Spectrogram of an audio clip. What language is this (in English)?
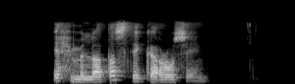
Kabyle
